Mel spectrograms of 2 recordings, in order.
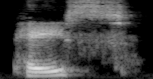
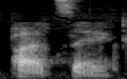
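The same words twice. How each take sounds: First: The name is said with an American accent. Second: The name is said with a Latvian accent. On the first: "the American pronunciation of Pace" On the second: "it's pronounced Pace with the lovely Latvian accent"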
